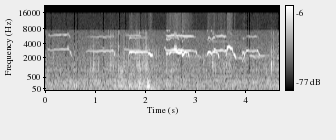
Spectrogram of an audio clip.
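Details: One-week-old common kestrel chicks at a nest in Théding, France, on 31 May 2020, calling while being fed: thin, whistled, slightly wavering notes, clustered in bursts of short squeals with soft rustling.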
